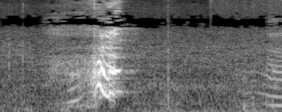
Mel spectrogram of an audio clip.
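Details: One loud, forceful, strained hiccup rising out of noisy breathing, part of very strong hiccups in a woman lying down just after a seizure; hiccup.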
